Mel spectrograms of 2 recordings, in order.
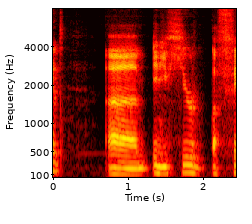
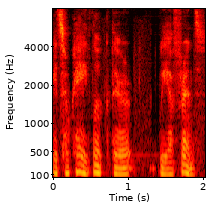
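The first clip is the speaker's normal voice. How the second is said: quiet soft whispering; 6 dB quieter than usual. Voicing a girl whispering to a crying boy: whispering girl character.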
